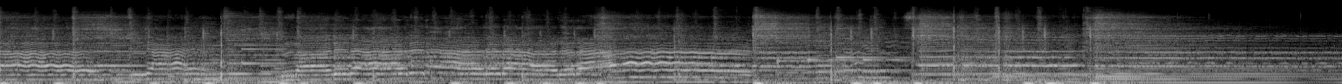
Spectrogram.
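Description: Live band playing: a male singer with a wavering vibrato over acoustic guitar, keyboard and drums. About eleven seconds in the drum hits stop and a final held chord rings out and fades as the song ends.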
